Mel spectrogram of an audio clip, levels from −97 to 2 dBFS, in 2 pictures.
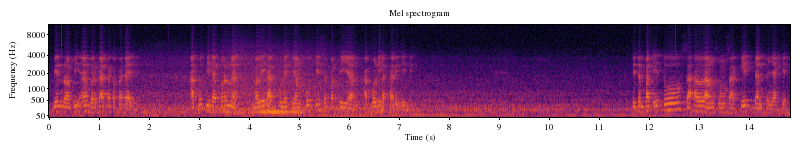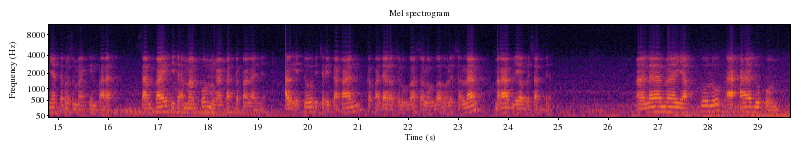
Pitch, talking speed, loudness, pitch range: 130 Hz, 90 wpm, -32 LUFS, 115-145 Hz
